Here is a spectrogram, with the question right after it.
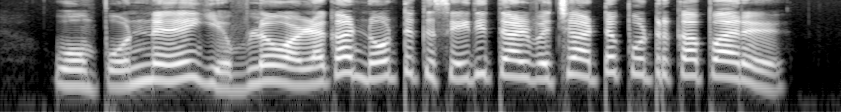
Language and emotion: Tamil, surprised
